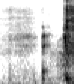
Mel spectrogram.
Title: Violent induced sneezes (nose blow at the end) #noseblowing #sneezes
